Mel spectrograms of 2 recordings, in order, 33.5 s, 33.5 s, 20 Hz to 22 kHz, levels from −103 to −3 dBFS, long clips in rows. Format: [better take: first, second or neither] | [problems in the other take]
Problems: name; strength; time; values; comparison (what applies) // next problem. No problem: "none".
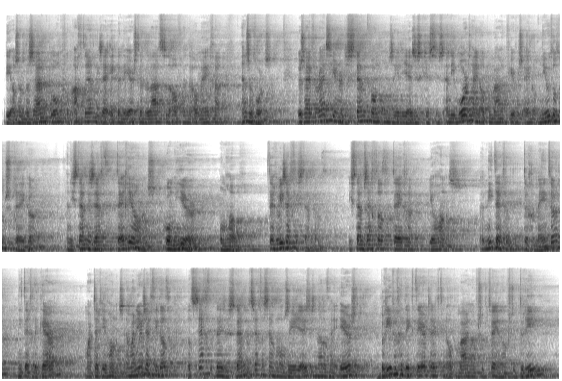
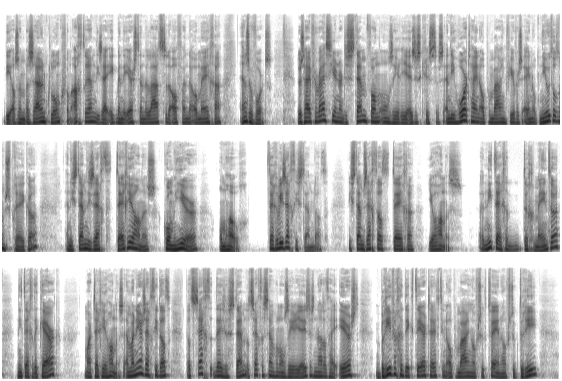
second | room echo; noticeable; dies away in 1.9 s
